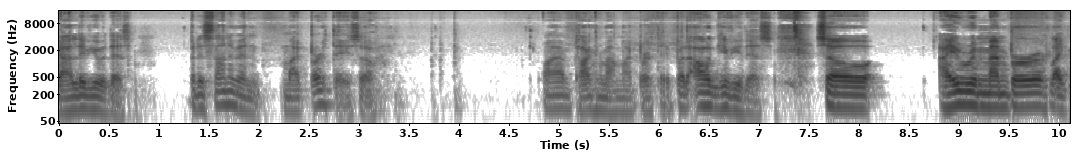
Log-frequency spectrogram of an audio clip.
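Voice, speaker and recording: A man's voice: deep voice, mellow. A man in his forties, hosting a live stream, talking casually and rambling late at night with many fillers and repeats. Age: 40s.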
